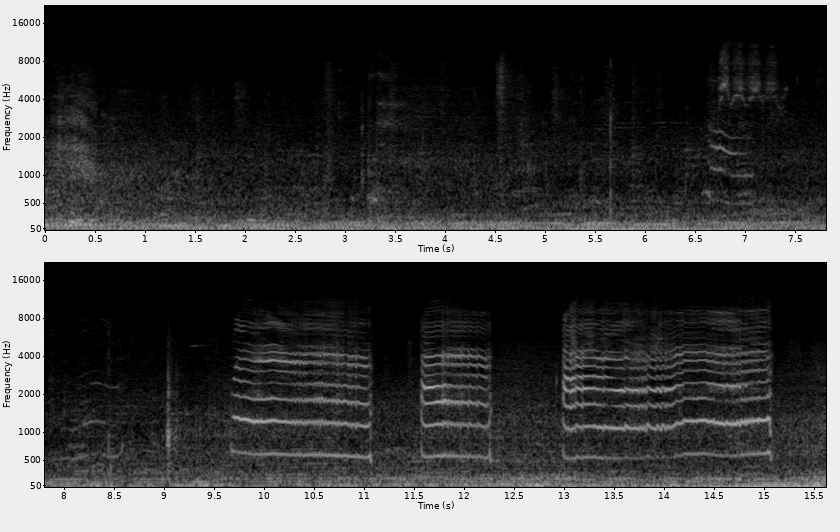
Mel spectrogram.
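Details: Abandoned cats in Morocco crying for food at a small shelter, unwilling to share; quiet rumbling background for the first half, then three long, loud, wavering meows in close succession.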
